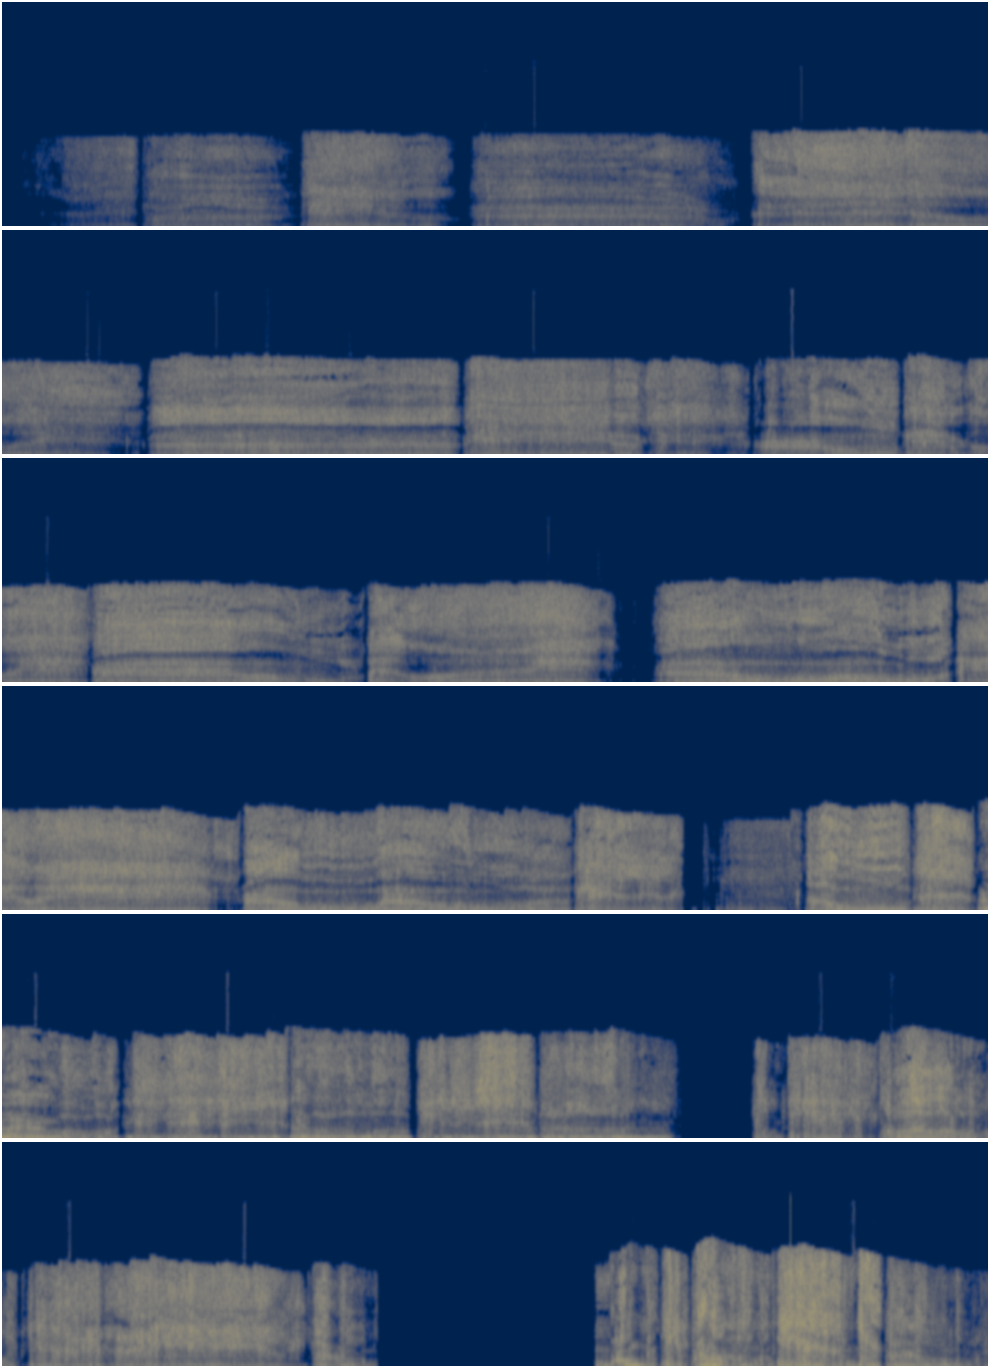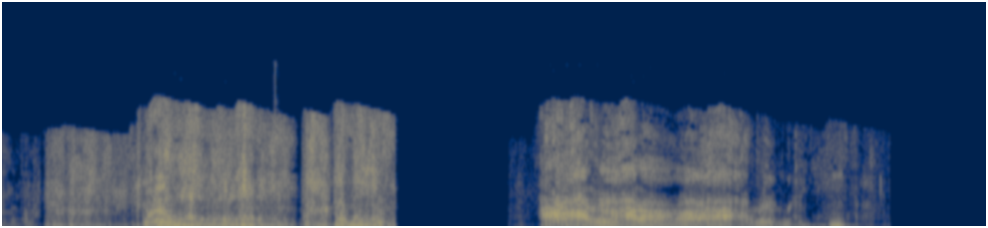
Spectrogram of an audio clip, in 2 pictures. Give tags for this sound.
blood; dead-season; gargle; ghoul; groan; kyma; moan; undead; zombie

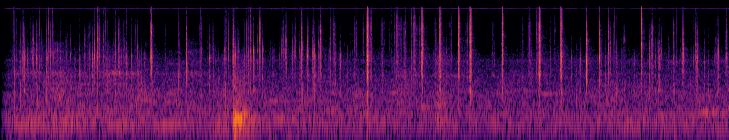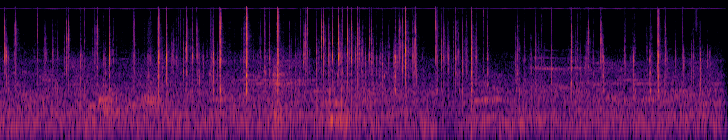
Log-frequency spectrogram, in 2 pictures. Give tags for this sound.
game; nintendo; gamepad; sound-sound; buttons

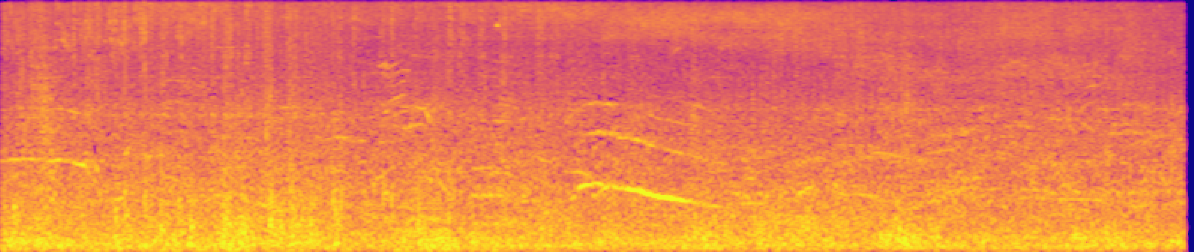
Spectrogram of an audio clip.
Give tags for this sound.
ambiance; field-recording; ocean-city; wonderland

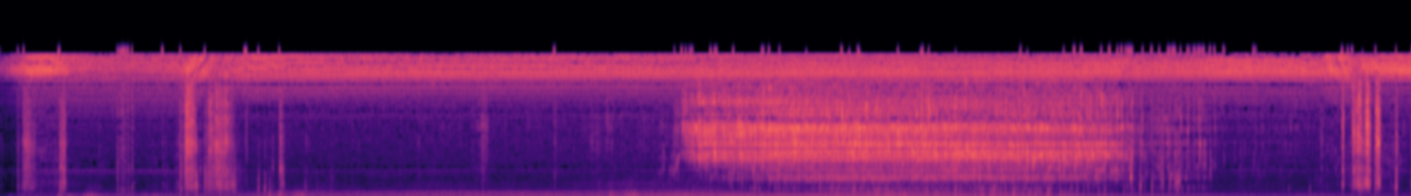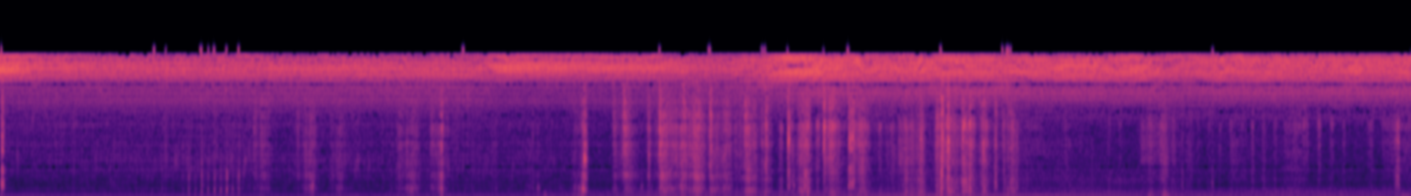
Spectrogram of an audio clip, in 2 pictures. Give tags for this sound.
dragnoise; fluids; liquid

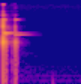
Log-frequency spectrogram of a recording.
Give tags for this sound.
cup; small

